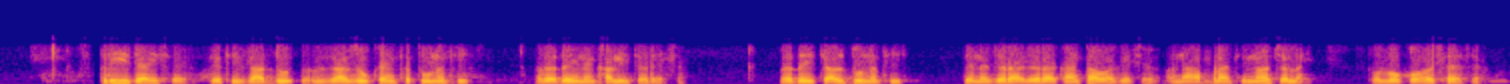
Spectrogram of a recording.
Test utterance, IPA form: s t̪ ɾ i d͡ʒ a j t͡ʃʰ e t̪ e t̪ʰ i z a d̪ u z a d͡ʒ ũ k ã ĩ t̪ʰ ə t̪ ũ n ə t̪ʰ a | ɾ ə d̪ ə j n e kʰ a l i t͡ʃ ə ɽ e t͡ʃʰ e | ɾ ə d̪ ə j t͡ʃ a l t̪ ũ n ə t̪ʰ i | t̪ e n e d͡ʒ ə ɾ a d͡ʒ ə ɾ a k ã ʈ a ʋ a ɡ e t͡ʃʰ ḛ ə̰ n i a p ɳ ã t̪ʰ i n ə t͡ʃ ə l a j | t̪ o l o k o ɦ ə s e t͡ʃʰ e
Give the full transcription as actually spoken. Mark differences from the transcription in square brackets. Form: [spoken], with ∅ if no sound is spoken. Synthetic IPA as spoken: s t̪ ɾ i d͡ʒ a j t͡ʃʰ e t̪ e t̪ʰ i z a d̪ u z a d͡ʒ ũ k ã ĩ t̪ʰ ə t̪ ũ n ə t̪ʰ [i] | ɾ ə d̪ ə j n e kʰ a l i t͡ʃ ə ɽ e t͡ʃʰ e | ɾ ə d̪ ə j t͡ʃ a l t̪ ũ n ə t̪ʰ i | t̪ e n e d͡ʒ ə ɾ a d͡ʒ ə ɾ a k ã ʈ a ʋ a ɡ e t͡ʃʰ ḛ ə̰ n [e] a p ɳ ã t̪ʰ i n ə t͡ʃ ə l a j | t̪ o l o k o ɦ ə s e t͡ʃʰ e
